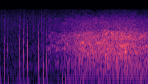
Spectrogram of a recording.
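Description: A quick, uneven run of hollow clip-clop hoofbeats, knocked out with plungers as a sound effect, gives way to a swelling, rushing wash of noise that fills the rest.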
